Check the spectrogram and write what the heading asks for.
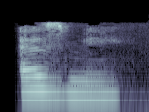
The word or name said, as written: Esme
